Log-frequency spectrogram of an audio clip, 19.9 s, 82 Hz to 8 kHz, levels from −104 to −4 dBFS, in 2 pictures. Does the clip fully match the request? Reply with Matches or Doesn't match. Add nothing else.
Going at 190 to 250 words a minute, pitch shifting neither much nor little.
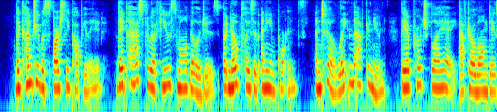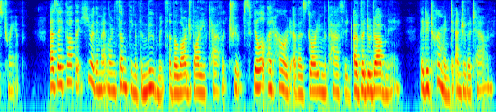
Matches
